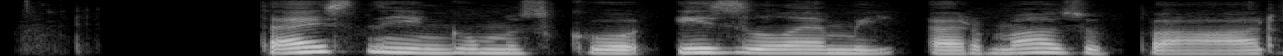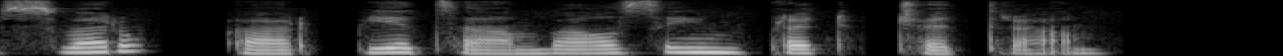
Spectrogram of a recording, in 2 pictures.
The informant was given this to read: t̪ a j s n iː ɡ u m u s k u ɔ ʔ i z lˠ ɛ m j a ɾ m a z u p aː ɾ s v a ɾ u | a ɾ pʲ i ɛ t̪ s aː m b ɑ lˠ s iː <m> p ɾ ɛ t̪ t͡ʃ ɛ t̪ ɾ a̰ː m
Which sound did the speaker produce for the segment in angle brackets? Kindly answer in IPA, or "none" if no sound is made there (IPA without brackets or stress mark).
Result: m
